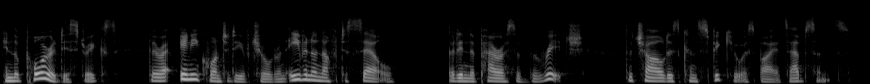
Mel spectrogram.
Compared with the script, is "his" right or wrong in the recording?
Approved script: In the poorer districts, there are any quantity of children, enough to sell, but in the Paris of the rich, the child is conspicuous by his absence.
wrong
